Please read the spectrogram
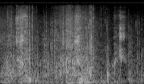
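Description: Crisp crunching of burger-flavoured puffed chips shaped like little men being chewed, with a few bright bursts of crackle spread across a moment of otherwise quiet mouth noise.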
